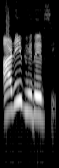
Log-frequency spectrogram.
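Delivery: slow আরিভেদেরসি with "der"; careful model আরিভেদেরসি, "e" before rs; correct pronunciation. Shown as a demonstration. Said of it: "এটার সঠিক উচ্চারণ হবে".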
